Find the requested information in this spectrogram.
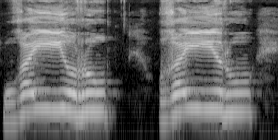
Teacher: غین کیا ہے؟ موٹا حرف ہے، اس کو تھوڑا سا پر پڑھیں گے۔ رو کے اوپر دمہ ہے، پیش ہے، رو کو بھی پر پڑھیں گے۔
